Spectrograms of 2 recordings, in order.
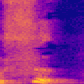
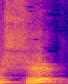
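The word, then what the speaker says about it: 食: 这个读音呢，第一个十字只能读成四，第二个读音呢，读成四，读成十都可以讲。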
